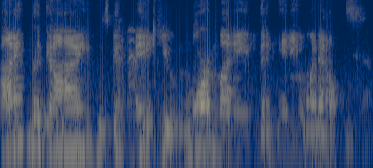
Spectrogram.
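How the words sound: It is said confidently and assertively.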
